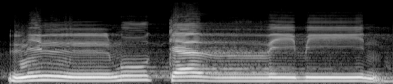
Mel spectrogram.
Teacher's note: huruf dha ditahan dan ditekan karena terdapat tanda tasdid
